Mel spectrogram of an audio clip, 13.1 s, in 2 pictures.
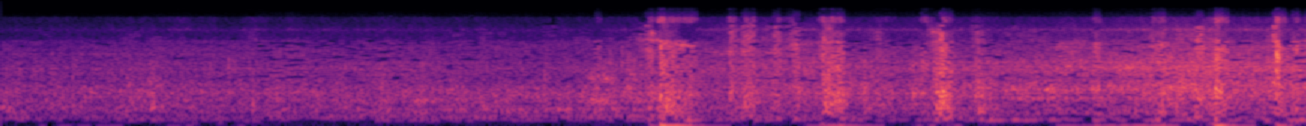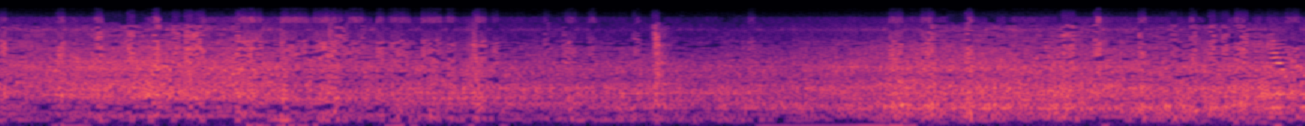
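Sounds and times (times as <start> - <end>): rushing noise inside train: 0.0 - 13.0
sharp clicks and knocks: 3.2 - 13.0.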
